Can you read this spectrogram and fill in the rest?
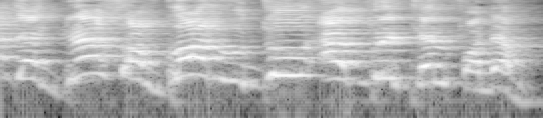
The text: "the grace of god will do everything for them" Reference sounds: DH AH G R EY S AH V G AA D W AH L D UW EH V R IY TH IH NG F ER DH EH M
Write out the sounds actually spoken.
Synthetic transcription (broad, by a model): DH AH G R EY S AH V G AA D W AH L D UW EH V R IY T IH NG F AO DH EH M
